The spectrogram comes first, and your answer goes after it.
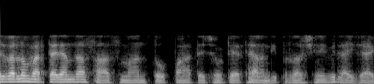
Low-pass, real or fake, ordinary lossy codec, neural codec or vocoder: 7.2 kHz; fake; AAC, 16 kbps; codec, 16 kHz, 4.8 kbps, FACodec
